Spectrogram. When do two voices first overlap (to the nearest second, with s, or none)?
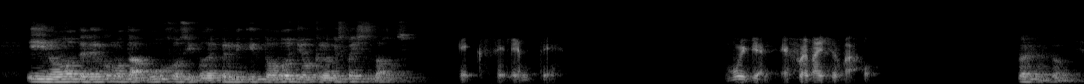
none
